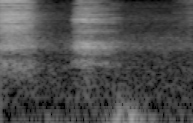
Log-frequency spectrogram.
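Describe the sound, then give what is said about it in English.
Airy mouth breathing right against a microphone: two quick breaths in succession, followed by a low, muffled rumble as air buffets the mic. No talking. “Sometimes I hear the sound of my voice. I hear my breathing.”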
